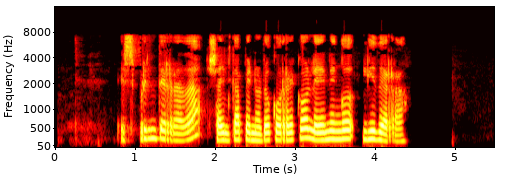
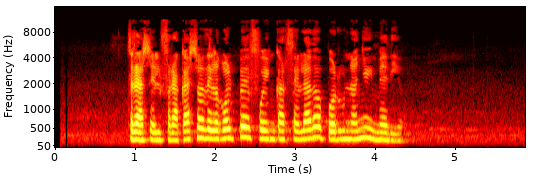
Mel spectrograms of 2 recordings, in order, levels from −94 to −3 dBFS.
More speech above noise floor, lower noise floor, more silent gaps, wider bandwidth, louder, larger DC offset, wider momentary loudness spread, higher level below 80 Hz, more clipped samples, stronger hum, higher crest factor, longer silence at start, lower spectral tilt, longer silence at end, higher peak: first, over 77 dB vs 34 dB; first, under -90 dBFS vs -54 dBFS; neither; second, 7.8 kHz vs 11.5 kHz; first, -14 LUFS vs -21 LUFS; neither; first, 11 LU vs 7 LU; first, -60 dBFS vs -74 dBFS; neither; neither; second, 14 dB vs 22 dB; about the same, 0.85 s vs 0.9 s; about the same, -5 dB/octave vs -5 dB/octave; second, 1.1 s vs 1.55 s; about the same, 0 dBFS vs 0 dBFS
